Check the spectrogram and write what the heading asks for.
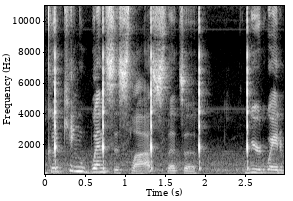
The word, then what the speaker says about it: Wenceslas: The first one is called Good King Wenceslas. That's a weird way to pronounce that word, but that's exactly how you say it.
